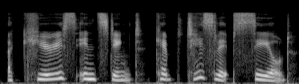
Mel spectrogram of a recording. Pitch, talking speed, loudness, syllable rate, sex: 230 Hz, 140 wpm, -17 LUFS, 3.6 syllables/s, female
